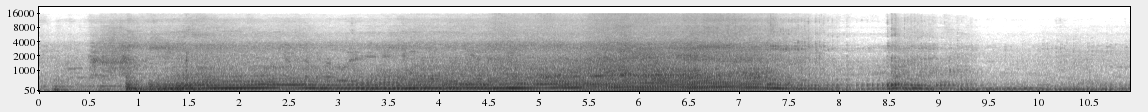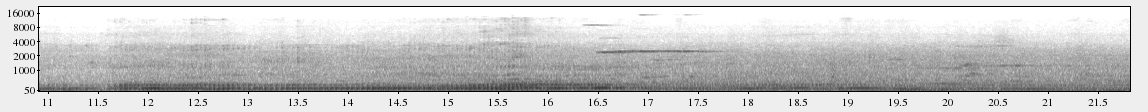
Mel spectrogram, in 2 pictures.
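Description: Motor vehicles passing close on a cobbled street: a loud engine and tyre rush for the first several seconds that dies away about seven and a half seconds in, then a second, quieter engine from about twelve seconds in, its pitch rising and falling.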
